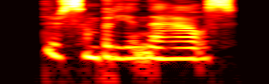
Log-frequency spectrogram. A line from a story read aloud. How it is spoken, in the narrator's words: he said, his voice wavering, unsure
